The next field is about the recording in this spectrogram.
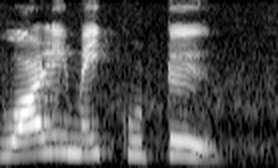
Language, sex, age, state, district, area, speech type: Tamil, female, 18-30, Tamil Nadu, Tiruvarur, rural, read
